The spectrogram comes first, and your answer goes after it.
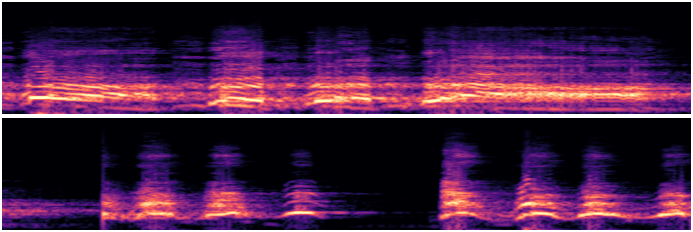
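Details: Dog barking: a run of loud, rough barks blurring into one another, then after a short pause a group of quick, sharp yips repeated several times a second.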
